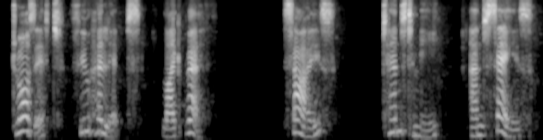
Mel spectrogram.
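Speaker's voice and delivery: slow, neutral accent with Yorkshire accent dropped. Reading the last lines of a poem aloud: not own Yorkshire accent. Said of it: "read it like someone else's voice".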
